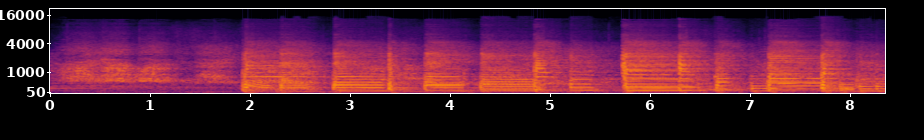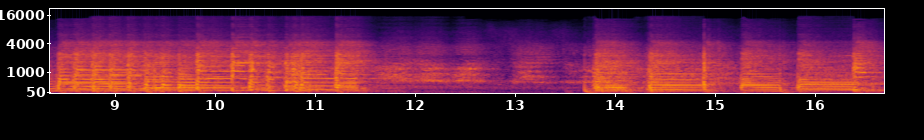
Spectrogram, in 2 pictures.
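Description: Live rock music led by electric guitar: chords struck in an instrumental break between sung verses, with short pauses between strokes and a brief quieter stretch near the end.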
